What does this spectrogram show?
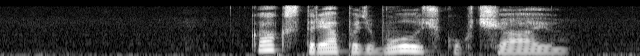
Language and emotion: Russian, sad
